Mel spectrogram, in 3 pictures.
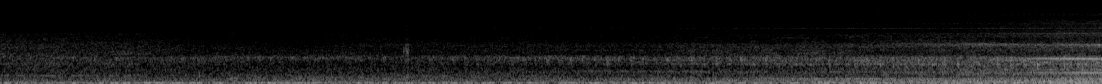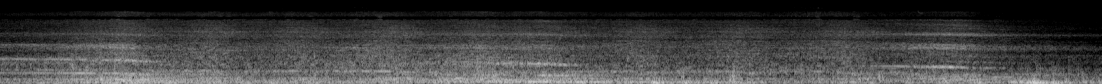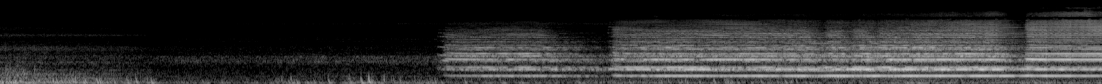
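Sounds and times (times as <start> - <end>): train wheels rumbling on rails: 0.0 - 33.0
train motor whine: 5.9 - 23.6.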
